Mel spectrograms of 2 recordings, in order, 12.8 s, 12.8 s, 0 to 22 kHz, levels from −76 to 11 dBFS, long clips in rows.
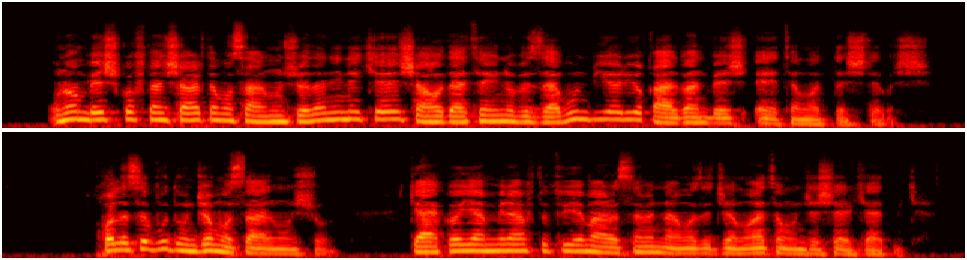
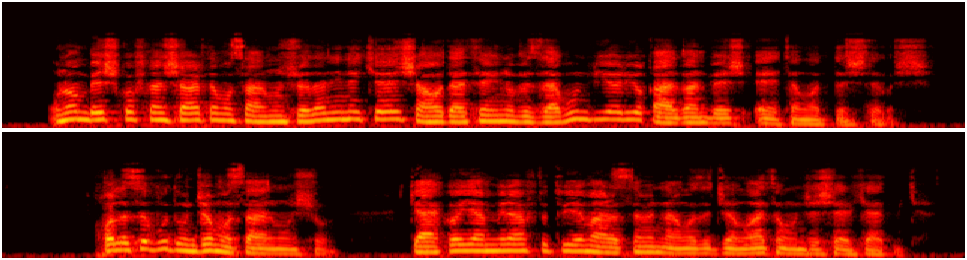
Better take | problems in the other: first | garbled, watery; badly; nothing above 7.5 kHz; slightly in the first

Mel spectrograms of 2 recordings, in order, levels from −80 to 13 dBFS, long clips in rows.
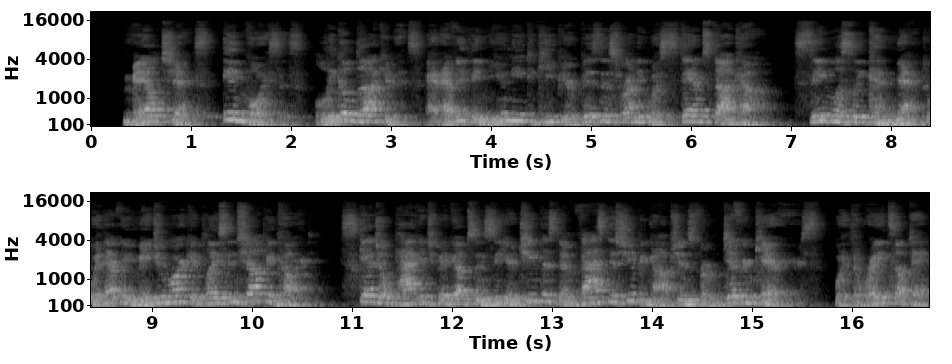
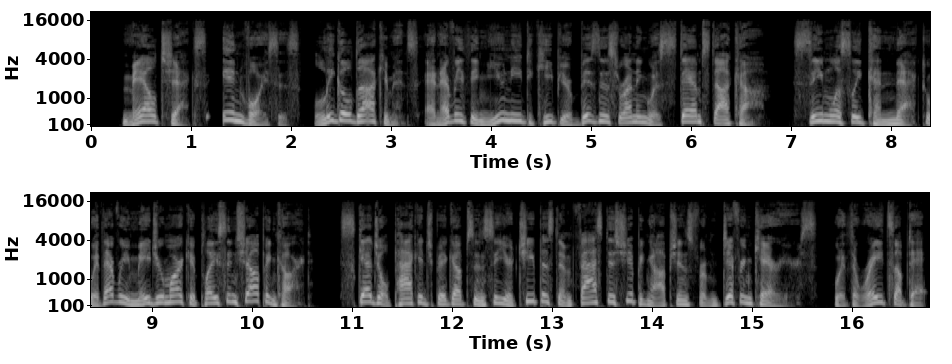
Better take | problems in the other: second | off-mic speech; far // room echo; noticeable; dies away in 0.5 s

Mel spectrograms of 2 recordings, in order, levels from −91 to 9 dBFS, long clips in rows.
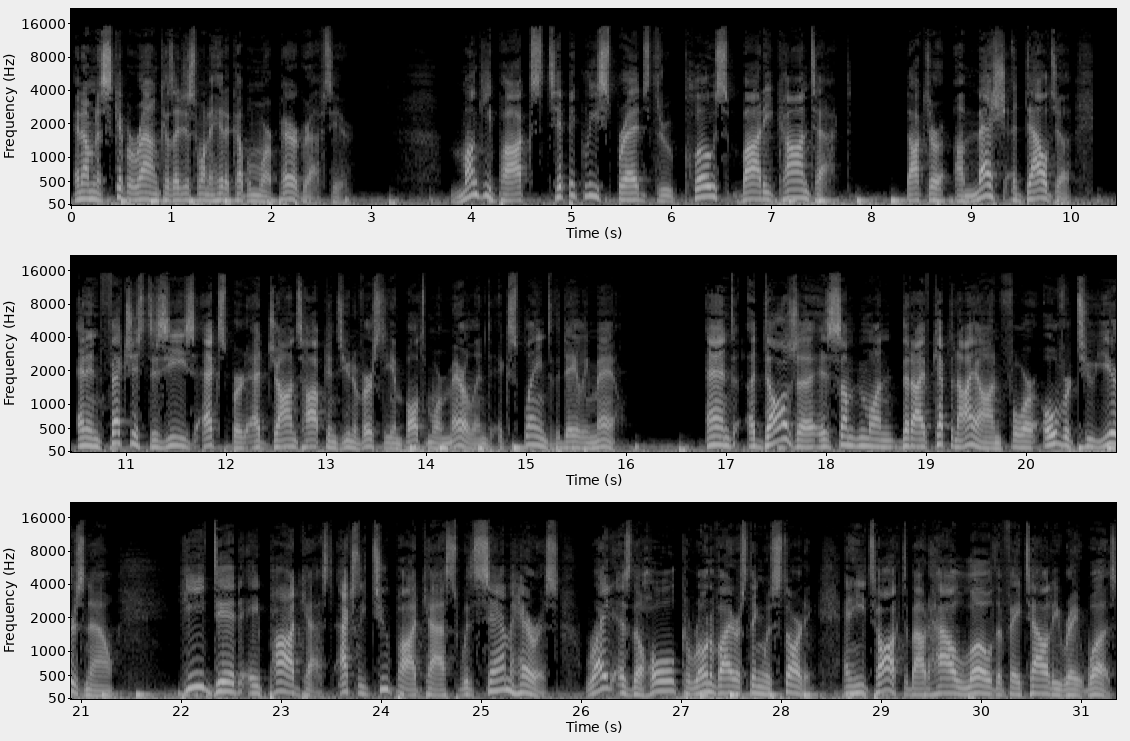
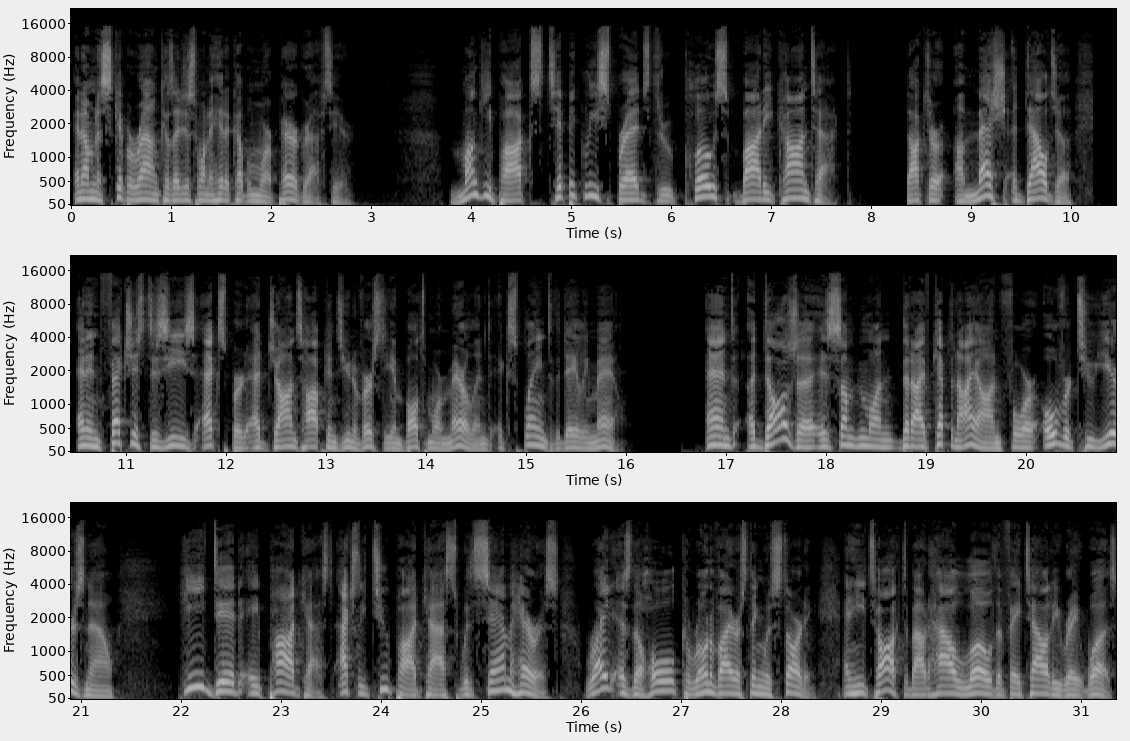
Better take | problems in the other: second | low rumble; faint; throughout; 20 dB below the speech

